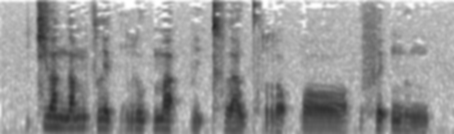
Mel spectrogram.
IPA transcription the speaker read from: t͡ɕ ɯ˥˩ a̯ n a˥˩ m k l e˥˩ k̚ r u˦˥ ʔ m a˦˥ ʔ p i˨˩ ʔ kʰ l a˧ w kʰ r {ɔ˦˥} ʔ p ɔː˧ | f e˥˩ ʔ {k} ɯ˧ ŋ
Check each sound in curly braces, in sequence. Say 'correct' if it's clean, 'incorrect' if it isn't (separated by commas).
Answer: incorrect, incorrect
